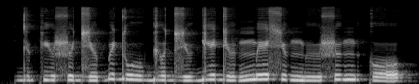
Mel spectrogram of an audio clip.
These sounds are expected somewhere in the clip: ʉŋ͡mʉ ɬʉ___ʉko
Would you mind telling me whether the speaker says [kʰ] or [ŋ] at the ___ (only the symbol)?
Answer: ŋ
